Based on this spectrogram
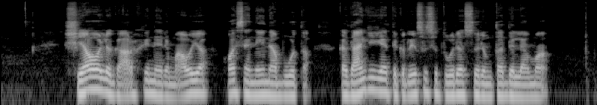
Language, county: Lithuanian, Kaunas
